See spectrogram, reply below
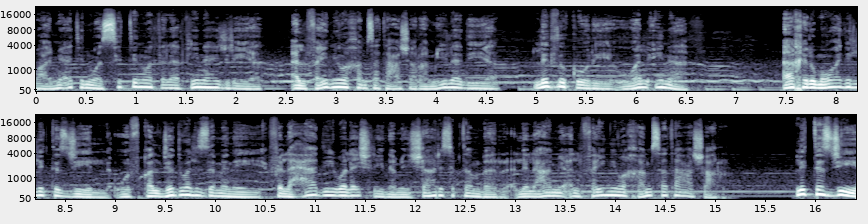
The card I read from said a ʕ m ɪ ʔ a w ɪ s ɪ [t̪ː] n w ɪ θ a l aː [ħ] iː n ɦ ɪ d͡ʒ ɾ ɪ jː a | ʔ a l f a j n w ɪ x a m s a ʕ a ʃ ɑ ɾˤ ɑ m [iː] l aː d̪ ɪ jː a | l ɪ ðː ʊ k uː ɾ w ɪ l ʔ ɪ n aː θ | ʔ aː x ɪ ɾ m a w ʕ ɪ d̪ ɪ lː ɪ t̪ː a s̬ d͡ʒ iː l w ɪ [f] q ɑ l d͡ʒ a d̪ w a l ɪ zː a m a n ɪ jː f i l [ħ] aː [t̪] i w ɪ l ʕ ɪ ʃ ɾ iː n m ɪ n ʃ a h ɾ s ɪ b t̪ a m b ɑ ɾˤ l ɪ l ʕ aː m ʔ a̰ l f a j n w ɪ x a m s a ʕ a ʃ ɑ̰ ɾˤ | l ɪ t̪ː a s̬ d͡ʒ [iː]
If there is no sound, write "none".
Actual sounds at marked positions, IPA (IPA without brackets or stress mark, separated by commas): t̪ː, θ, iː, f, ħ, d̪, iː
